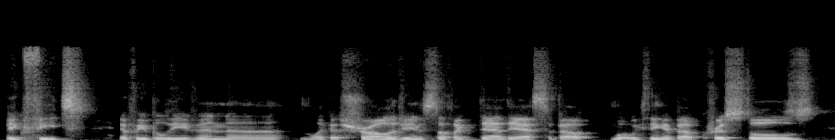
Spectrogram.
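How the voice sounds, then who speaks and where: Laid-back guy on a chat panel, lots of uhs and restarts, middle pitch. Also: level tone, moderate pace. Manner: hesitant, many fillers and restarts, easygoing. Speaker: panel co-host. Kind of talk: casual chat.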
